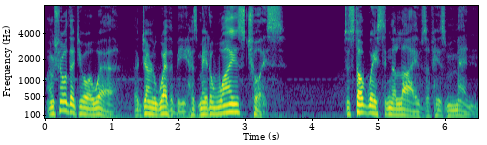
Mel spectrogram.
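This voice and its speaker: An animated, courteous field marshal. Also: male voice, on the low side. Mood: courteous, knowing. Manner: formal, measured courtesy. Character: courteous, grave German field marshal, honorable adversary. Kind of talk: scripted game cutscene drama.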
